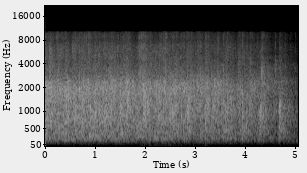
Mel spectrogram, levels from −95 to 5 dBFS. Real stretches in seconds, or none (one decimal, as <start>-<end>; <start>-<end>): 0.0-1.9; 2.8-5.1

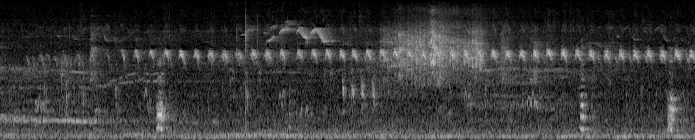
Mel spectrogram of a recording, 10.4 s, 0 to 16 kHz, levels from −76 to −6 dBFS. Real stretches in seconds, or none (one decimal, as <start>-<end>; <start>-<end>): 0.0-10.4

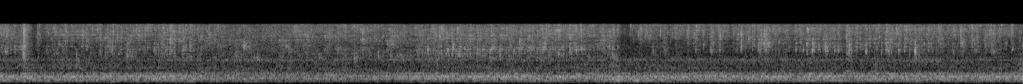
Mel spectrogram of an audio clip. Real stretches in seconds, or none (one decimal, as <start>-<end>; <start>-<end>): none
